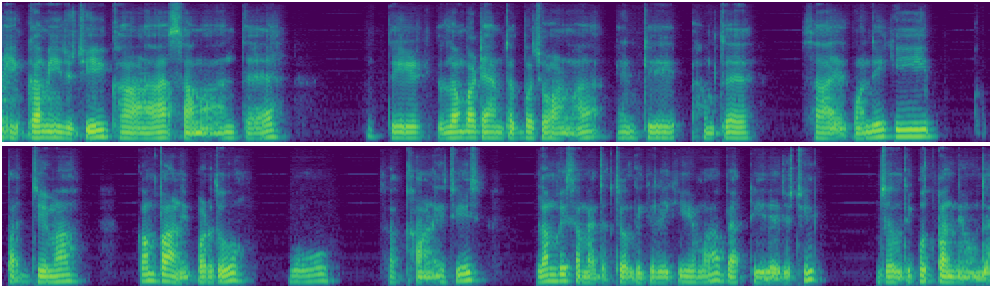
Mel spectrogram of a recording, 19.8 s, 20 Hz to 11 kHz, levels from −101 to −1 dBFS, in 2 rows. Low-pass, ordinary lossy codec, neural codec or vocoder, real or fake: none; none; vocoder, 22.05 kHz, 80 mel bands, HiFi-GAN; fake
